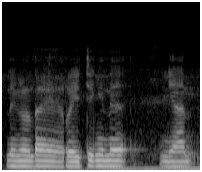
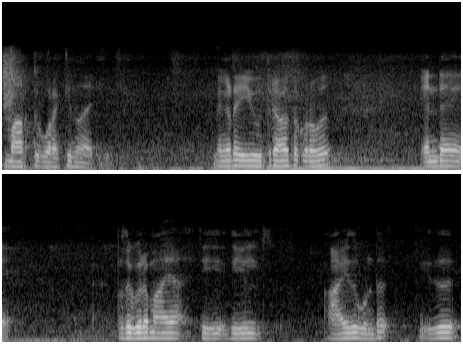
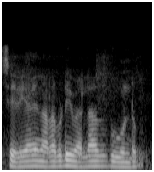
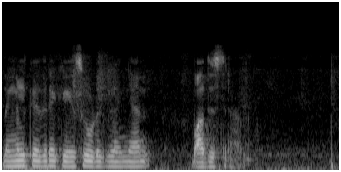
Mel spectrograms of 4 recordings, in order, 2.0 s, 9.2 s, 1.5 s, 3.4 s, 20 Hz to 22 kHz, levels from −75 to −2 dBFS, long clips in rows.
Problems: low volume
